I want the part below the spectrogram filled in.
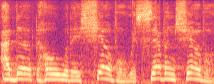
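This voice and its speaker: With lively intonation, a man talks at a very slow pace while noticeable background noise sounds. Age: 70s. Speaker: former mayor. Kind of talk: interview. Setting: at home.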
